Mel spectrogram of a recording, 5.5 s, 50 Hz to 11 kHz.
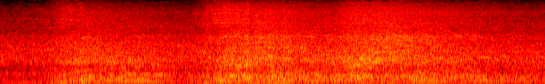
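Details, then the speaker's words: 1994 GMC Vandura G2500 conversion van at start-up: deep V8 rumble climbing smoothly through a few throttle blips and settling back, even firing throughout; engine sounds healthy, normal revving. "These engines sound fantastic."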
